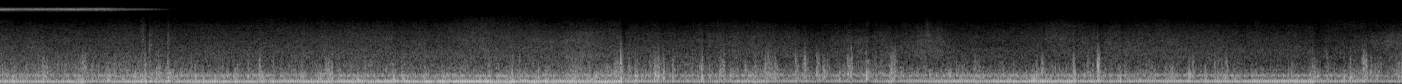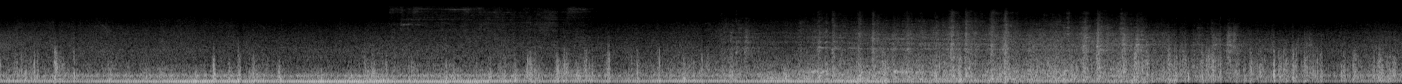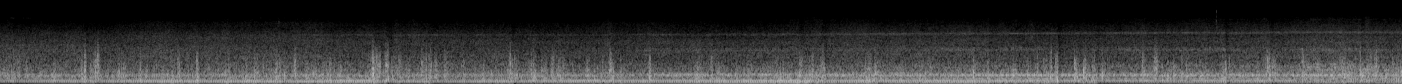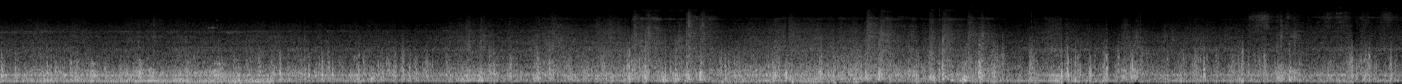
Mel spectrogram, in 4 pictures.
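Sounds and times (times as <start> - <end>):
train engine hum: 0.0 - 56.0.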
